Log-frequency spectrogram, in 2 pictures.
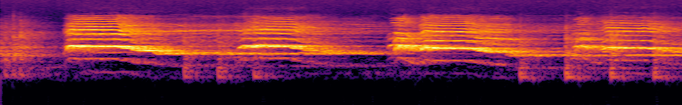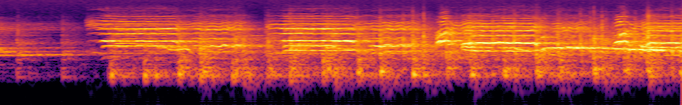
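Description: A group of singers performing an African song live. At first separate sung phrases come with short pauses between them. About ten seconds in, a fuller group of voices comes in, singing in harmony over a steady percussive beat.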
